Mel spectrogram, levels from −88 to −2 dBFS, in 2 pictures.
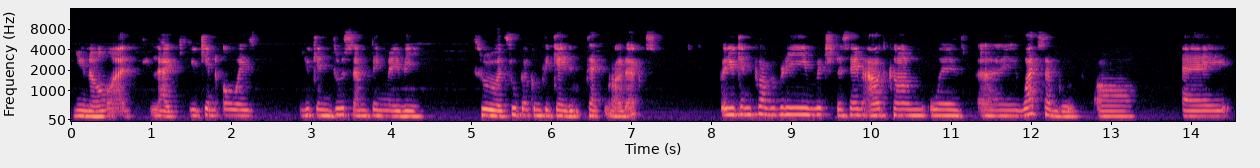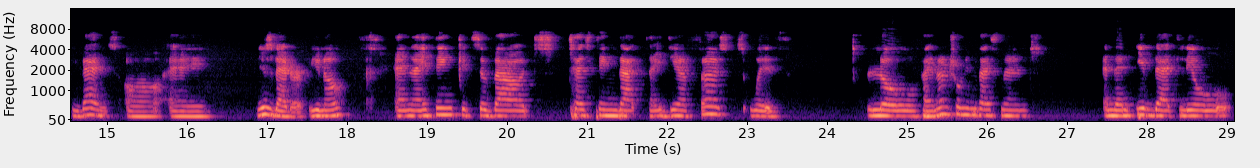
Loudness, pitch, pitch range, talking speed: -27 LUFS, 185 Hz, 170-200 Hz, 115 wpm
